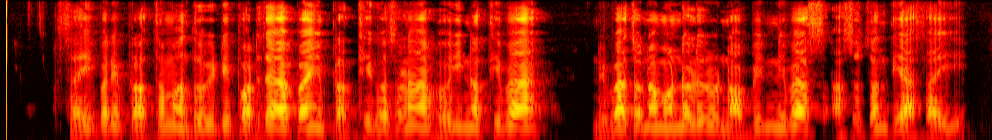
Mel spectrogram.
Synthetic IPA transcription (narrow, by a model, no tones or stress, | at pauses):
seɦipɔɾipɾɔt̪ʰɔmɔd̪ujʈipɔɾd͡ʒajɔpaĩpɾat̪ʰiɡʱosɔɽ̃aɦojnɔt̪ʰiba | niɾbat͡ʃɔnɔmɔɳɖɔɭɔɾunɔbinːibasa̰sut͡ʃʰɔnt̪iasaj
